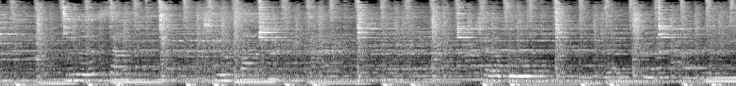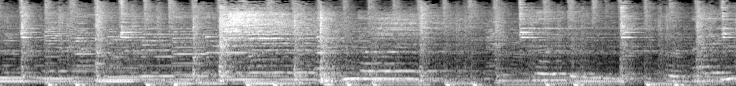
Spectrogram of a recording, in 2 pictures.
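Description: A woman singing a Vietnamese song through a microphone and PA, backed by a live band with a drum kit keeping a steady beat.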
